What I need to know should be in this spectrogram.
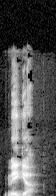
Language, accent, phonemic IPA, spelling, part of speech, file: French, France, /me.ɡa/, méga-, prefix, LL-Q150 (fra)-méga-.wav
- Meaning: mega-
